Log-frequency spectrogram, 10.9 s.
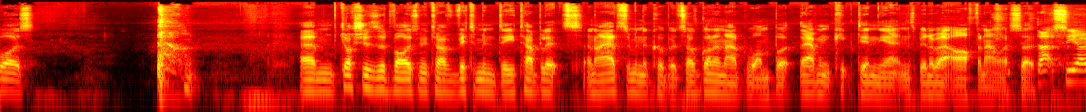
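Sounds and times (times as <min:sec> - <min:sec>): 
speech: 0:00.0 - 0:00.4, 0:01.8 - 0:02.1, 0:03.0 - 0:10.8
person coughing: 0:01.6 - 0:02.0.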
